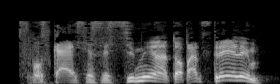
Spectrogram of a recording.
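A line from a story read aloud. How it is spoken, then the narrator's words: Yelled reply. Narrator (Russian): заорали в ответ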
